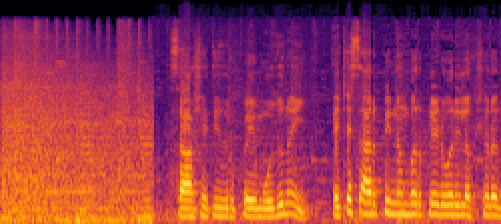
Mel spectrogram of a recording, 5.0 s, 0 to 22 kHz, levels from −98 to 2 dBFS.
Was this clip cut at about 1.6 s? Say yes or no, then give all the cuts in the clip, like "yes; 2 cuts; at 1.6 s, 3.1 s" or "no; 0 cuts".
no; 0 cuts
